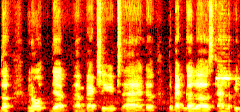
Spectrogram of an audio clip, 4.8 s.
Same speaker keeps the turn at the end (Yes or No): Yes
